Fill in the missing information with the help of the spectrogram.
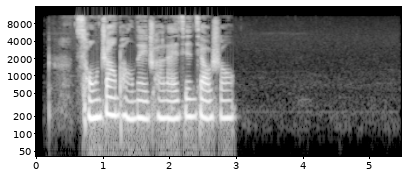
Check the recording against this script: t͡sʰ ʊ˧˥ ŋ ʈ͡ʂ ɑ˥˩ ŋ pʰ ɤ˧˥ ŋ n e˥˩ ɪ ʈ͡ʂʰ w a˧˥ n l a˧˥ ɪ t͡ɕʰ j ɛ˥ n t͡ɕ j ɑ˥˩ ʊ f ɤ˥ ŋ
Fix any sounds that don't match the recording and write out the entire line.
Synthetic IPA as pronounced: t͡sʰ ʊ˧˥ ŋ ʈ͡ʂ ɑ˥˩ ŋ pʰ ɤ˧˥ ŋ n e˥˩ ɪ ʈ͡ʂʰ w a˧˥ n l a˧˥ ɪ t͡ɕ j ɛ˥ n t͡ɕ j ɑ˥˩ ʊ ʂ ɤ˥ ŋ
